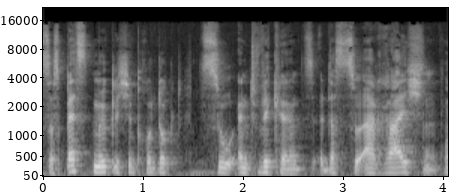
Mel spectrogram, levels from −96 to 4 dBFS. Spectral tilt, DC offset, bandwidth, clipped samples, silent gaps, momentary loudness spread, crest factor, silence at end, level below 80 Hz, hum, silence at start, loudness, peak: -3.5 dB/octave; under 0.1%; 15.5 kHz; under 0.1%; none; 7 LU; 18 dB; 0 s; -50 dBFS; none; 0 s; -20 LUFS; -2 dBFS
